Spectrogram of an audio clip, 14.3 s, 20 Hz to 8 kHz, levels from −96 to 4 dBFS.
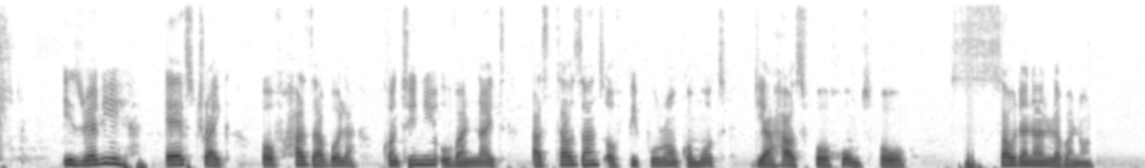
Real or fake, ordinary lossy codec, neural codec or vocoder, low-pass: real; none; none; none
